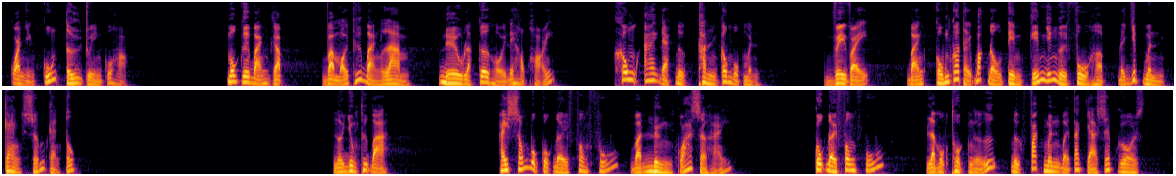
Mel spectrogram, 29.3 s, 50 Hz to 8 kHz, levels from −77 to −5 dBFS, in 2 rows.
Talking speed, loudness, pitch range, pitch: 170 wpm, -20 LUFS, 105-150 Hz, 115 Hz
